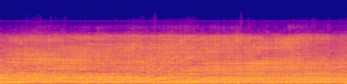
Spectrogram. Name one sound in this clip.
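A pickup truck engine hums as the truck drives slowly.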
